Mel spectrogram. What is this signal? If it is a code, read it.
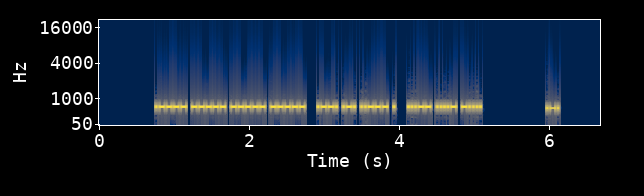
Morse code, heard as a keyed tone, about 50 wpm, 700 Hz. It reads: 1000 PR2E 346 R
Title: Worked All Europe DX Contest - QTC Exchange with Repeats - 50wpm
